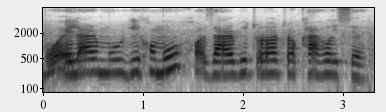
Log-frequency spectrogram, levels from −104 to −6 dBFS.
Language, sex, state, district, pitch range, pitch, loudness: Assamese, female, Assam, Sonitpur, 215-245 Hz, 230 Hz, -17 LUFS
